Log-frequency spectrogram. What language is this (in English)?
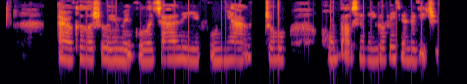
Chinese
